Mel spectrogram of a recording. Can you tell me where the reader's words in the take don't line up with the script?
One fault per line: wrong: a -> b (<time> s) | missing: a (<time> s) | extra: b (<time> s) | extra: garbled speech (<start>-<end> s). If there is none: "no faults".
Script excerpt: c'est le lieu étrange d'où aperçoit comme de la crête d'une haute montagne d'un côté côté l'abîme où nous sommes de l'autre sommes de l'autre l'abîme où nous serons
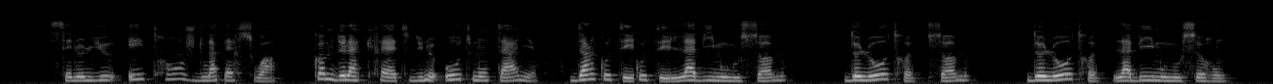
no faults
